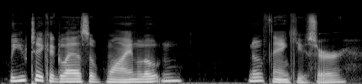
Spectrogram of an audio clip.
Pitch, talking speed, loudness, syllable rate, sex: 130 Hz, 200 wpm, -16 LUFS, 4.8 syllables/s, male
